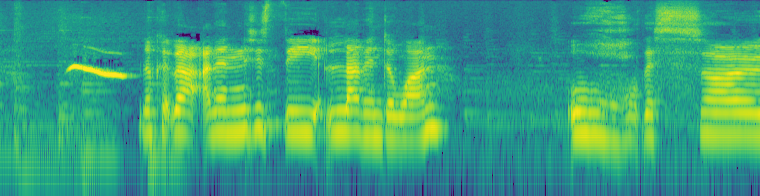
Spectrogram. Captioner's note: whistles approvingly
